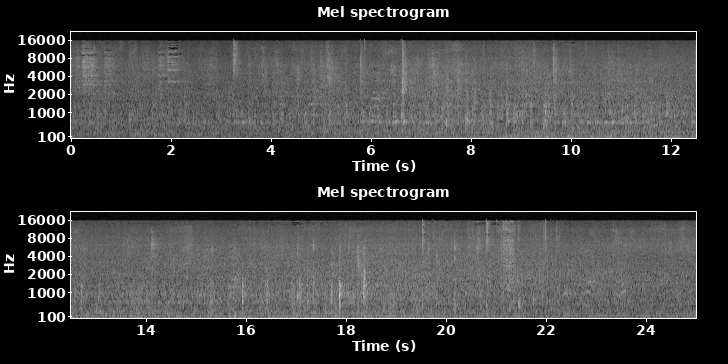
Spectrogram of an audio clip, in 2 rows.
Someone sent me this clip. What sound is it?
Karlsplatz 4b Rolltreppe
Recording from "Karlsplatz" in vienna.
escalator, field-recording, karlsplatz, people, underground, vienna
